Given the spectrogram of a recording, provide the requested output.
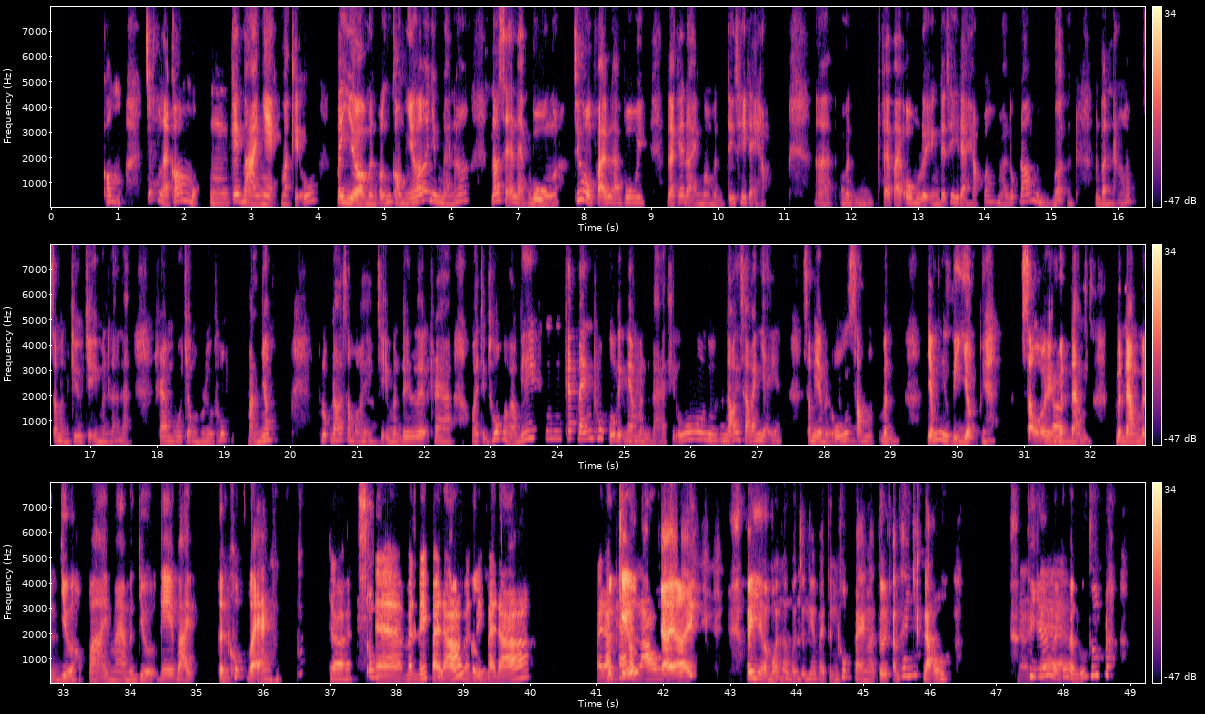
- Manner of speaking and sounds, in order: tapping; other background noise; laugh; laughing while speaking: "Xong"; laughing while speaking: "Trời ơi!"; chuckle; laughing while speaking: "Khi"; laughing while speaking: "đó"
- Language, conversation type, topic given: Vietnamese, podcast, Âm nhạc đã giúp bạn vượt qua những giai đoạn khó khăn như thế nào?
